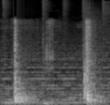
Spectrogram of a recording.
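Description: A steel door on a kei car is shut, giving two dull, solid thunks with a fainter knock between them, mostly low and mid tones that die away quickly. The door sounds solid and noticeably different, which is attributed to a thick paint layer confirmed with a thickness gauge.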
